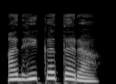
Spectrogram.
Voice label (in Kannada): "ಅಧಿಕತರ", Kannada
